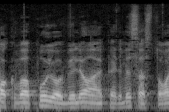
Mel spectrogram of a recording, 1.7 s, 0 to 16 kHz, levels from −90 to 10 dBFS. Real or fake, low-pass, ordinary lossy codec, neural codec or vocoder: real; 14.4 kHz; AAC, 64 kbps; none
